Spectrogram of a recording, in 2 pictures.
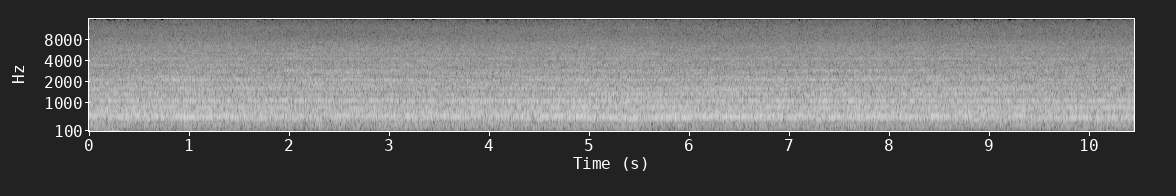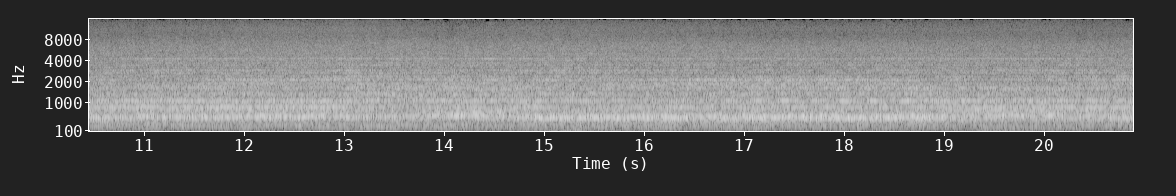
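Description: A hair dryer blows with a steady, loud whir close by.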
